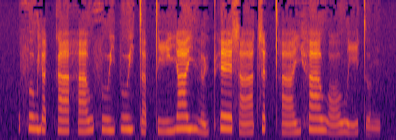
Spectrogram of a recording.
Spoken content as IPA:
f o˧ w j ɐ˨˥ t̚ k aː˨ h aː˨˥ w f uː˨ j p uː˧ j t̪ ɐ˨˥ p̚ t̪ iː˨˧ j aː˥ j n̪ ɵ˨˥ ɥ pʰ ɛː˥ s aː˨˧ t͡s ɐ˥ t̚ t̪ʰ aː˨˥ j f aː˥ w ɔː˨˥ w iː˨˥ t̪ ʊ˨˩ ŋ

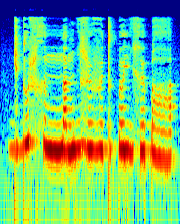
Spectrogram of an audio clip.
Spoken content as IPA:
ɟ ʏ d u ɬ x ə nː a ŋ͡m i̤ ɮ ʉ v ʏ t ə k͡p ɵ j i̤ x ʏ ɓ a̤

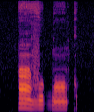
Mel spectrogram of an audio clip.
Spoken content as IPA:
ã˦˨ v o˧ ɡ͡b ɔ̃˨ k

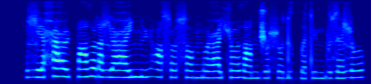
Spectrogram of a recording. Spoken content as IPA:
ɮ e ħ ɐ ʕ y p a ðˤ y ɾ ə ɮ ɨ ʕ e ɲ y ɦ ɑ sˤ u s ɔ ŋ͡m o ʕ ɨ ç y ðˤ ɐ n d͡ʒ o ɬ o d u ɡ͡b ɐ t y m b u z ə ɮ o

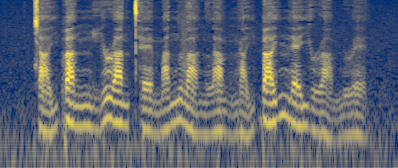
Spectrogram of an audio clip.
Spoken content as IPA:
c a˨˩˦ j ɓ a˧ n ɲ i˨˩˦ ɹ a˧ n t̪ʰ ɛ˨˩ m a˧˥ n v a˨˩ n l a˨˩ m ŋ a˨˩˦ j ɓ a˧˥ j n ɛ˧ j ɹ a˨˩˨ m ɹ ɛ˨˩ k̚

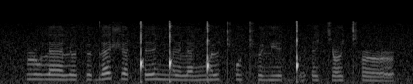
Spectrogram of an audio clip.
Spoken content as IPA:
ɭ u l ɛ l ʏ θ ʏ d̪ ɛ ʃ ɛ ǃ e ŋ͡ǃ e l ɛ ŋ͡ǃ ʏ cʰ u cʰ ʏ lʲ e ɡ͡ǃ ʏ ʔ e c ə˞ cʰ ə˞

